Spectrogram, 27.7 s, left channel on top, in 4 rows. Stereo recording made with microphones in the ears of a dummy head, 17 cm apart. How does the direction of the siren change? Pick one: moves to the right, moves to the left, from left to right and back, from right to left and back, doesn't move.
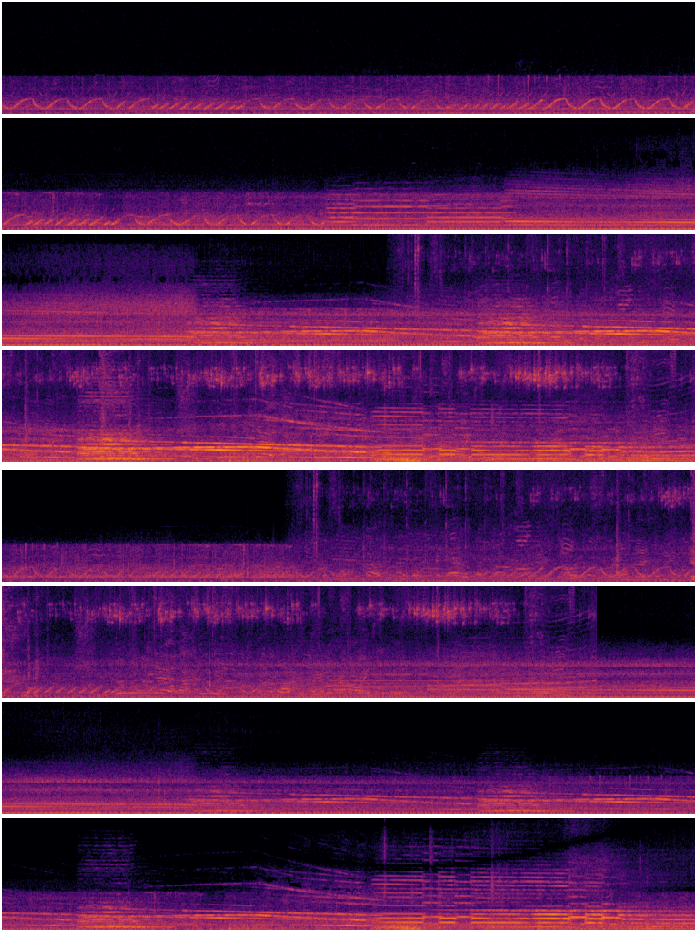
moves to the right.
